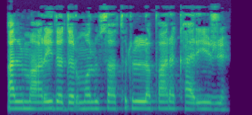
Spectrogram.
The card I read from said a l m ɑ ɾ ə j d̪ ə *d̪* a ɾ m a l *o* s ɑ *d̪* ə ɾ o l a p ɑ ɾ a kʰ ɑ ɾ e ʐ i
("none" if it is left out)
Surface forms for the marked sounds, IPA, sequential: d̪, o, t̪

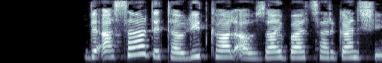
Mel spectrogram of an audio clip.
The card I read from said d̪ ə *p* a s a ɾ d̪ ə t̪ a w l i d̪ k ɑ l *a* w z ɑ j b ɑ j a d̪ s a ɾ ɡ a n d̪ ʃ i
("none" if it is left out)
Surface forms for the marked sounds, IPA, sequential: ʔ, a

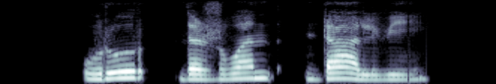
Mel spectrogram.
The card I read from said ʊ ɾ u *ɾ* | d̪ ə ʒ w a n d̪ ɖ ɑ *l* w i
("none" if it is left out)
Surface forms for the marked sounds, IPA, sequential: ɾ, l

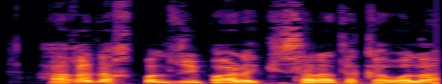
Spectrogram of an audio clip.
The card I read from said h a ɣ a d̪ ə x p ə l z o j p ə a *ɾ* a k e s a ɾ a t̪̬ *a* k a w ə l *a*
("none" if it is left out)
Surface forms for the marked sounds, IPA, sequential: ɽ, a, a

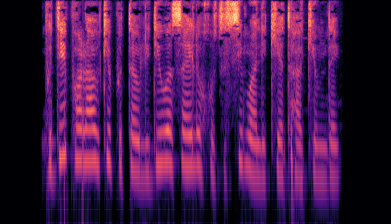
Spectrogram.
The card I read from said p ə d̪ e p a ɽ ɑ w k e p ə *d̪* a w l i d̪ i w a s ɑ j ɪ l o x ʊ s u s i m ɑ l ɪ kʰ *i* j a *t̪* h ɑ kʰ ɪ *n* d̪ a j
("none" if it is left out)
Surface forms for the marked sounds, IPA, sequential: t̪, i, t̪, m

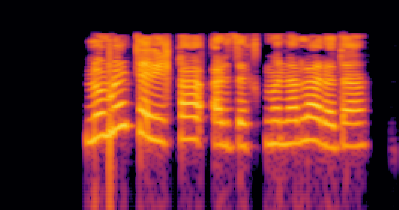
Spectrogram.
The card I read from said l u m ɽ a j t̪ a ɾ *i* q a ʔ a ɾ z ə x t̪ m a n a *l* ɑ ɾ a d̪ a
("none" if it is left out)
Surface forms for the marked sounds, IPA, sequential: i, l

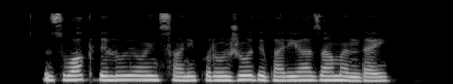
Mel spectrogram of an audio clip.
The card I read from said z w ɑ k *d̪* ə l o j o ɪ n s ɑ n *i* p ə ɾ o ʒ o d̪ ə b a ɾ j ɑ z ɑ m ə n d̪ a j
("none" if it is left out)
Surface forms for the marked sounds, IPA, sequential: d̪, i

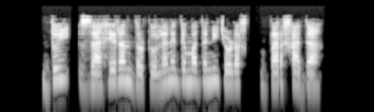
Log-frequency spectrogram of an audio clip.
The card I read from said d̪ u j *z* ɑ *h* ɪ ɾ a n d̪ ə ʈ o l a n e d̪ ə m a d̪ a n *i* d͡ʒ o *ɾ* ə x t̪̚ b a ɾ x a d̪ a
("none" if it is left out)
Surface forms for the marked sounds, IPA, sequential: z, h, i, ɽ

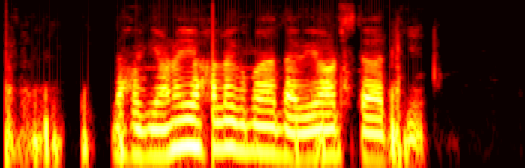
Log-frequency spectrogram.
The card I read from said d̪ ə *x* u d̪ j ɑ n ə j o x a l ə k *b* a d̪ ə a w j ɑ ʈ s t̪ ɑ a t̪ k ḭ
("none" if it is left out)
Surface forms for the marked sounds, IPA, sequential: x, b

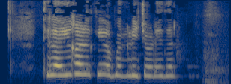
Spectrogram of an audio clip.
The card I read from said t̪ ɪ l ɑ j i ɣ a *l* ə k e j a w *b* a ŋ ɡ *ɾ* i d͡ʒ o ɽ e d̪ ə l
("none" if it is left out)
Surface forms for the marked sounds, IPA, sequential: ɽ, b, ɽ

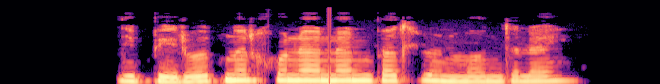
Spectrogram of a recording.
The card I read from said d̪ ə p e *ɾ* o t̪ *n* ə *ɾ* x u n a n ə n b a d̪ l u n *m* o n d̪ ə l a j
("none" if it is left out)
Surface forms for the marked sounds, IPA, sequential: ɾ, n, ɾ, m

